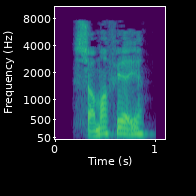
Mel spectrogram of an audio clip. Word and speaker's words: sommerferie: And now read number 12, which again has a short O. – Sommerferie.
